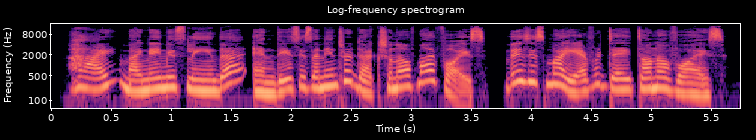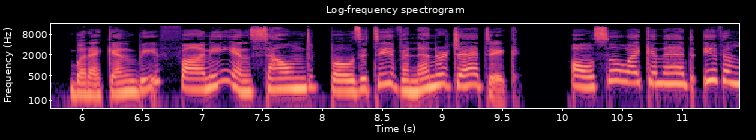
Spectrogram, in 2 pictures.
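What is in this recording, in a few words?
Brazilian Portuguese, female, English Sample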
